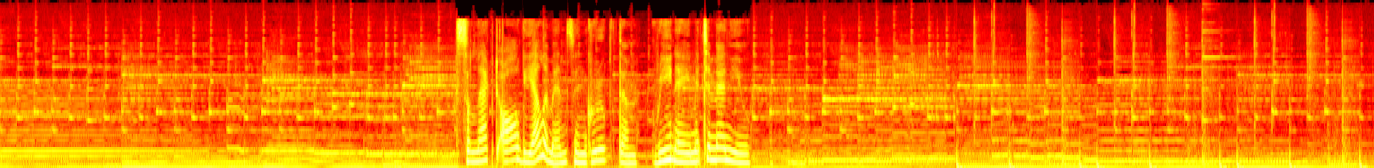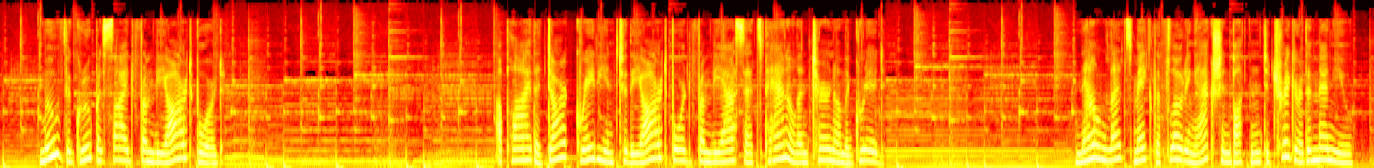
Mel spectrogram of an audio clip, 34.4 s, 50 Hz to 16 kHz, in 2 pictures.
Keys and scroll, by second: 0.0 typing, 8.6 ctrl+g, 10.5-11.5 typing, 27.2 space, 30.9-31.7 space.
